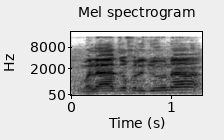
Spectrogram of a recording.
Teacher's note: خا کو آپ نے موٹا پڑھنا ہے، را کے نیچے زیر ہے، زیر کو آپ نے را کو آپ نے باریک پڑھنا ہے، یعنی موٹا نہیں کرنا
